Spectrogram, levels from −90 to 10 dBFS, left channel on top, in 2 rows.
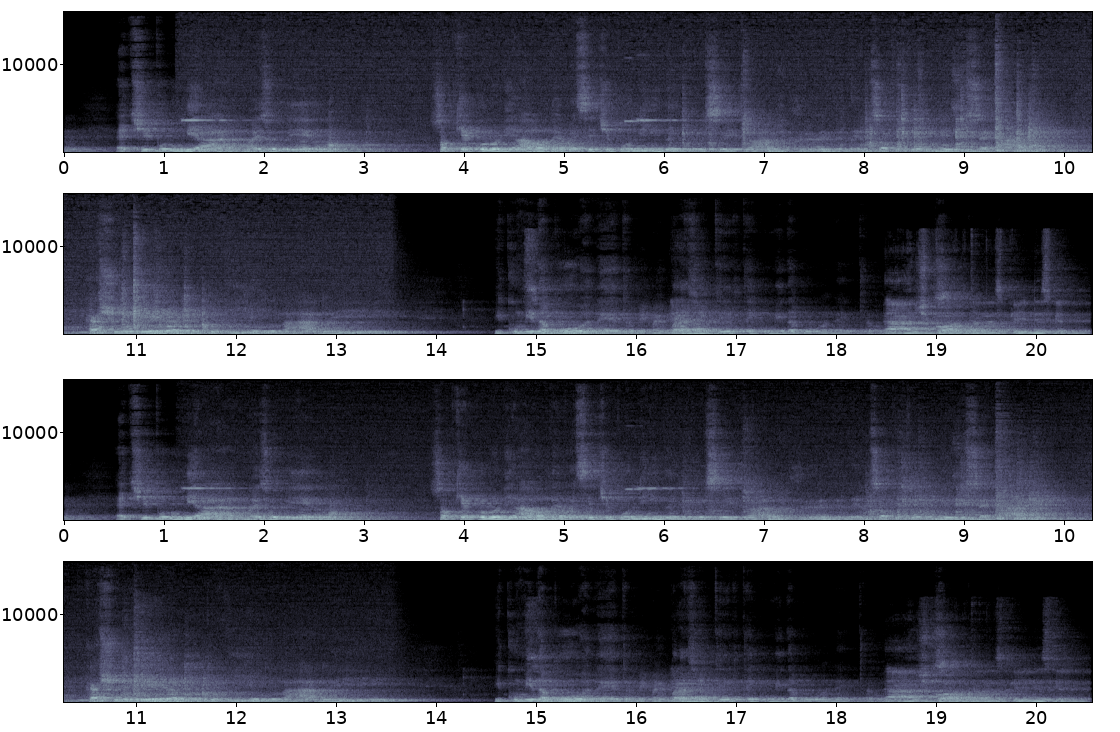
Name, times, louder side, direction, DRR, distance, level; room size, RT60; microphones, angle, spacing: voice 1, 0.5-2.8 3.7-7.2 7.5-9.8 10.5-13.6 14.6-18.7 19.0-19.6, equal, 5° right, -5 dB, 0.9 m, -28 dB
sound 1, 1.1-13.6, left 2 dB, 60° left, 1.8 m, -39 dB
voice 2, 2.3-2.7 7.0-7.7 8.7-9.1 11.1-11.4 15.0-15.4 16.3-16.7 18.5-20.3, left 1 dB, 45° left, -4 dB, 1.8 m, -31 dB
17.5 x 6.7 x 2.5 m, 2.4 s
head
